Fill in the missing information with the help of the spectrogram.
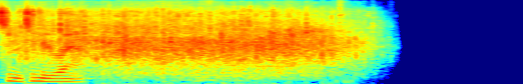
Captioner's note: applause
